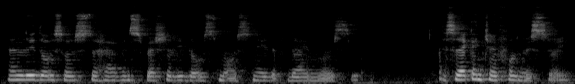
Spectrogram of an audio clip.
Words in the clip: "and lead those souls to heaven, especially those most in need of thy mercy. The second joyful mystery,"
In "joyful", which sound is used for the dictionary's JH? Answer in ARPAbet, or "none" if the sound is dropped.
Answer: CH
